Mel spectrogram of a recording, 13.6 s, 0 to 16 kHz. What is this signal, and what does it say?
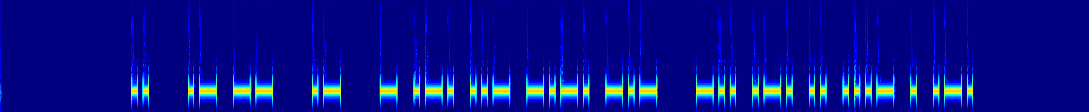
Morse code, heard as a keyed tone, about 17 wpm, 700 Hz. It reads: I AM A TRUCK DRIVER
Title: Speed-Racing Common QSO Phrases Encore - 17wpm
